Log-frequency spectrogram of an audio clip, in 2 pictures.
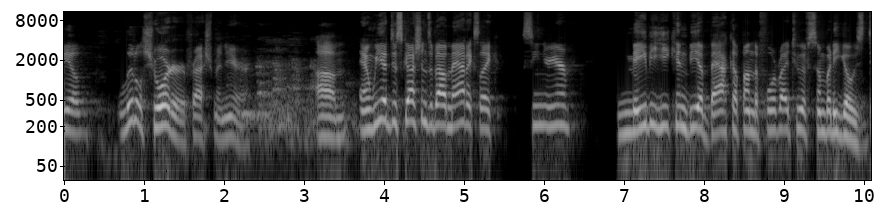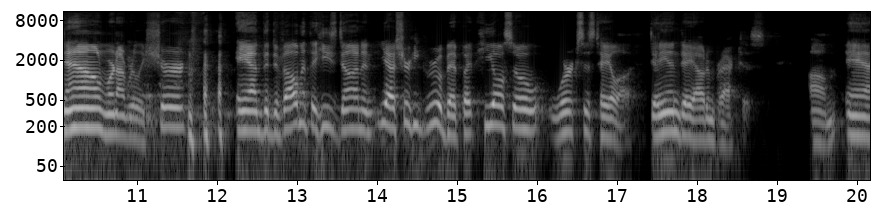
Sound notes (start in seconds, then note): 2.2 group laughs; 10.5 laughs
